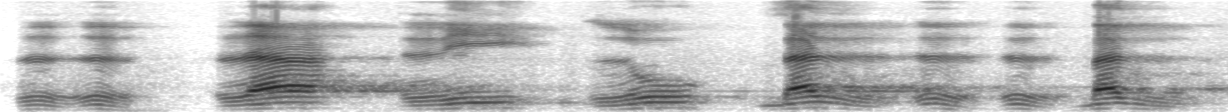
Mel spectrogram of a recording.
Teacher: huruf dza dia memang ada getar tapi tidak ada angin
